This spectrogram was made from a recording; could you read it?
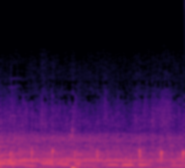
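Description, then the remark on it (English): An audience applauds steadily for a singer, a dense wash of clapping and crowd noise that holds at a fairly even level throughout, with a few low thumps underneath and no voice speaking. “Oh, give her a big round of applause.”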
